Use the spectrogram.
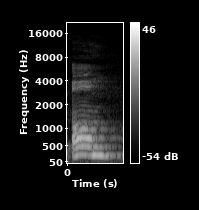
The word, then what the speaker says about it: hommes: Chữ ôm đọc là ôm vì chữ h câm.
